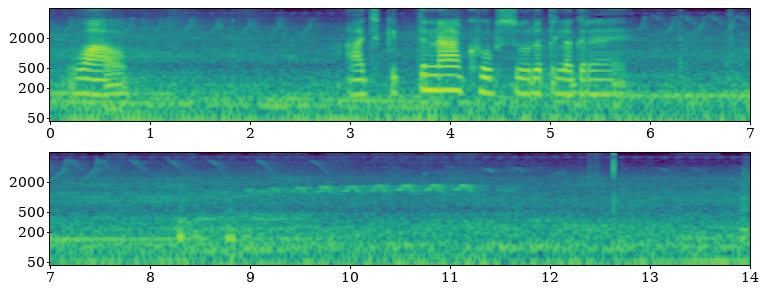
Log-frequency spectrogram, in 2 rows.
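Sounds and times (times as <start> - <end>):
rapidly pulsing bird call: 0.0 - 3.0, 5.4 - 12.3
distant traffic rumble: 0.0 - 14.0
bird chirping high falling notes: 5.8 - 11.9.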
